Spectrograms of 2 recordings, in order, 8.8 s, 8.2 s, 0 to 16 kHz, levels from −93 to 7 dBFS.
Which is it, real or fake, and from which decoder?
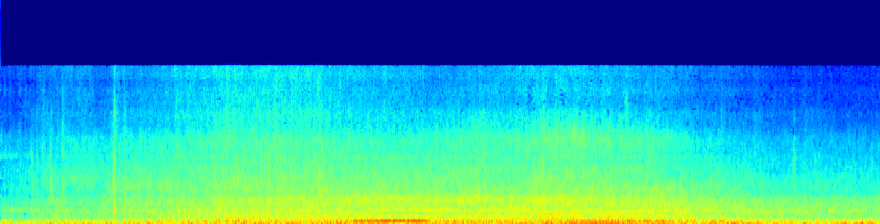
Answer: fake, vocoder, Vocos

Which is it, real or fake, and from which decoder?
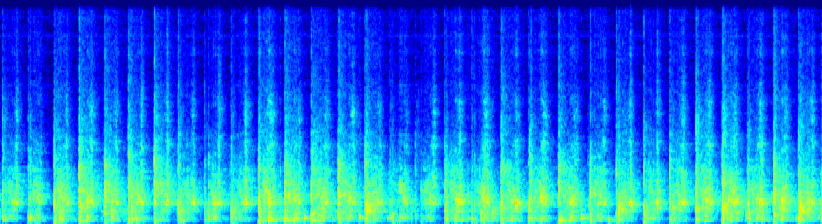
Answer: real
